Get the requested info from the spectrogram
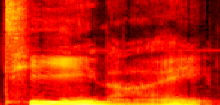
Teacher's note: the tones, T is falling and nai is rising.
